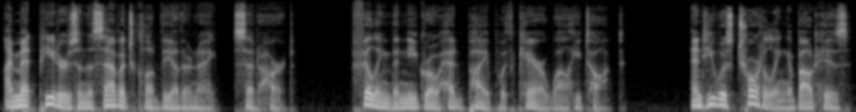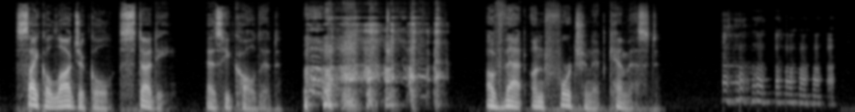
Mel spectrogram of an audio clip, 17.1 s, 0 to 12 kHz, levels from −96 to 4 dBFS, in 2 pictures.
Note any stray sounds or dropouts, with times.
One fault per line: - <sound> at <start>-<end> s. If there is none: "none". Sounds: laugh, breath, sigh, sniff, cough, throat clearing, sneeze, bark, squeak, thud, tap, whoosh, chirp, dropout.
- laugh at 11.6-13.1 s
- laugh at 15.8-16.9 s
